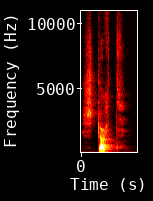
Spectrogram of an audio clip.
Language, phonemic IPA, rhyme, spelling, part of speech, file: Dutch, /stɔrt/, -ɔrt, stort, noun / verb, Nl-stort.ogg
- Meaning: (noun) a place where waste or garbage is left, a dump; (verb) inflection of storten: 1. first/second/third-person singular present indicative 2. imperative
